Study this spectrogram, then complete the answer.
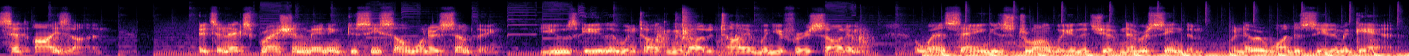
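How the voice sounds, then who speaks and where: Moderate pace and very even loudness, with music in the background. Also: man. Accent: American. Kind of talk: English vocabulary lesson narration, teaching synonyms with example sentences.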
